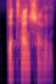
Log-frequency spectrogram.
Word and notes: detention: American English

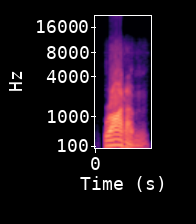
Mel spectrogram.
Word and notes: rodham: American English

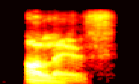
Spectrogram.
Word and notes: olive: British English

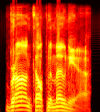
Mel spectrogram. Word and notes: Bronchopneumonia: British English

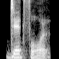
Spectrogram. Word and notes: deadfall: Indian

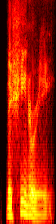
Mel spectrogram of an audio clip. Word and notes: machinery: American English

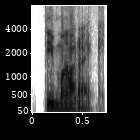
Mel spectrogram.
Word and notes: demotic: American English

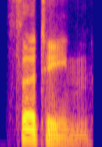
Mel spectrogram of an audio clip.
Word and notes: thirteen: British English

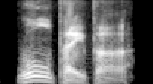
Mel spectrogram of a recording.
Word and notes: wallpaper: British English

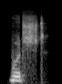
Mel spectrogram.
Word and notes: woodshed: Indian

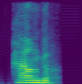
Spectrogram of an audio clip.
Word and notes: hangar: Indian

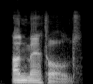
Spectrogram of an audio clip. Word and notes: unmetalled: British English

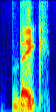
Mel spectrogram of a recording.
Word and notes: bake: British English

